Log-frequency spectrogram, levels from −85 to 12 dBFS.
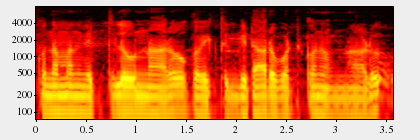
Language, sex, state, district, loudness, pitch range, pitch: Telugu, male, Telangana, Mahabubabad, -18 LUFS, 95-100 Hz, 95 Hz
